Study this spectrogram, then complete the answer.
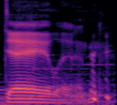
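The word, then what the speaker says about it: Dailan: he starts writing in dalen that's d a i l a n d a e person behind you starts tapping their foot on the ground Karen oh so it's Daylin it's exactly how it's pronounced he's like scribbling it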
